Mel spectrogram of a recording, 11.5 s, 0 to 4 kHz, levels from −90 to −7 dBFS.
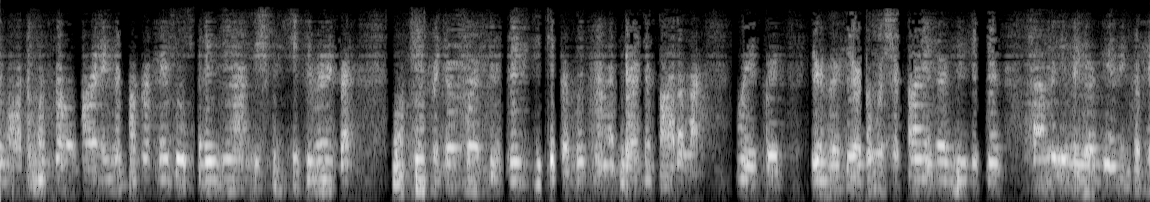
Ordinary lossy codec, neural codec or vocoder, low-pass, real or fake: AAC, 16 kbps; codec, 44.1 kHz, 0.9 kbps, DAC; 3.6 kHz; fake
